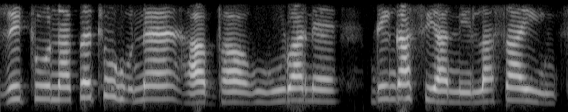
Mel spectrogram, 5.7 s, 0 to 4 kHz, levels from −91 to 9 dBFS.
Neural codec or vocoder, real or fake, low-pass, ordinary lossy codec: none; real; 3.6 kHz; none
